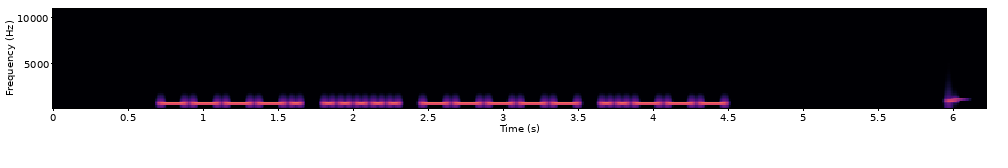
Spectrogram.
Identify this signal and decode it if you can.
Morse code, heard as a keyed tone, about 22 wpm, 700 Hz. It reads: 9502
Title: Numbers - 4-Digit 22wpm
